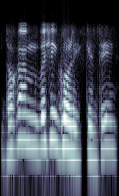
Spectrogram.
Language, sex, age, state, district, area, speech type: Odia, male, 45-60, Odisha, Nabarangpur, rural, conversation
